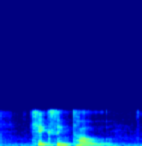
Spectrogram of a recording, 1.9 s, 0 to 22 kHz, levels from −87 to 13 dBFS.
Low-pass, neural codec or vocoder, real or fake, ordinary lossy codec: 5.4 kHz; none; real; none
